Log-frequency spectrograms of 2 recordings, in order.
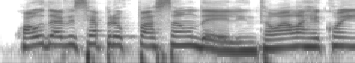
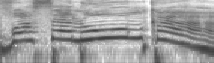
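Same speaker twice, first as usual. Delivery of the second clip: high, loud, slow accusing outburst; exasperated parent; 9 semitones higher, 3 dB louder, much slower than usual. Acted. Parent at the end of their rope yelling at child, exasperated. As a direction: drag out the blame like a fed-up parent.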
